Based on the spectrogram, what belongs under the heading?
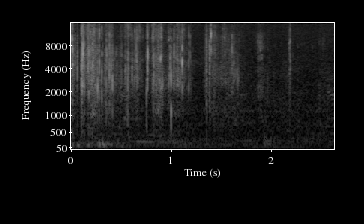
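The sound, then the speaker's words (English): A sheet of paper being crumpled up, a quick flurry of sharp crackling and crinkling bursts that gradually thins out over a few seconds, with no voices. “If marriage is just a piece of paper, here's what you can do.”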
